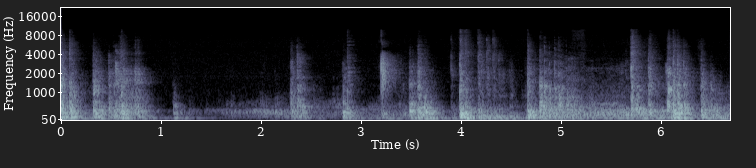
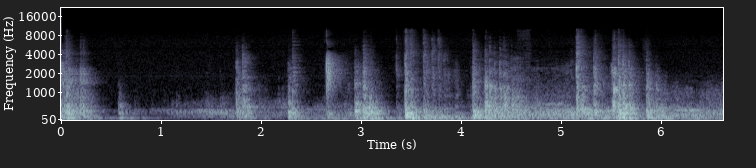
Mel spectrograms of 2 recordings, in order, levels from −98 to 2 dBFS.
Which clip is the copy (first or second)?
first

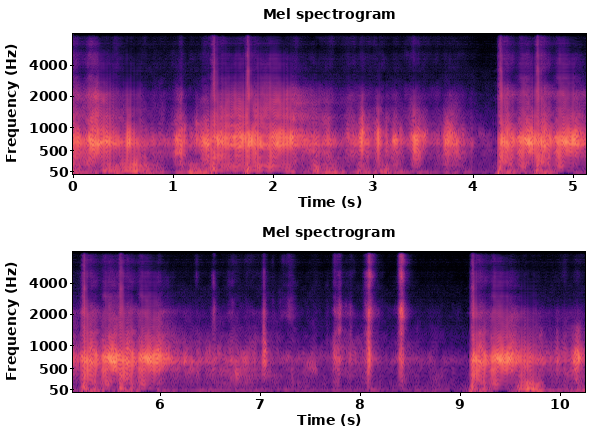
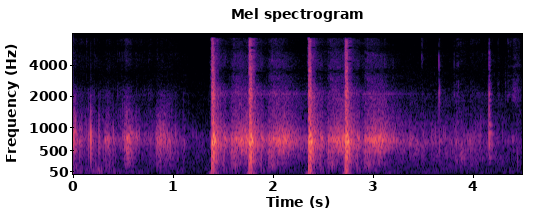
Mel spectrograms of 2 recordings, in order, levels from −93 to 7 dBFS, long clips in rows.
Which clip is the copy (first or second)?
first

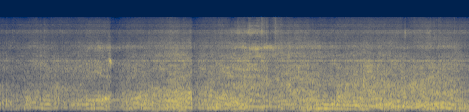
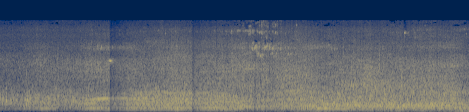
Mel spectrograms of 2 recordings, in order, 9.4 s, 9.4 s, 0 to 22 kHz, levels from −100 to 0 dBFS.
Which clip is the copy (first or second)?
first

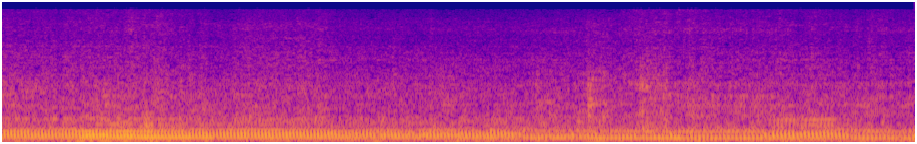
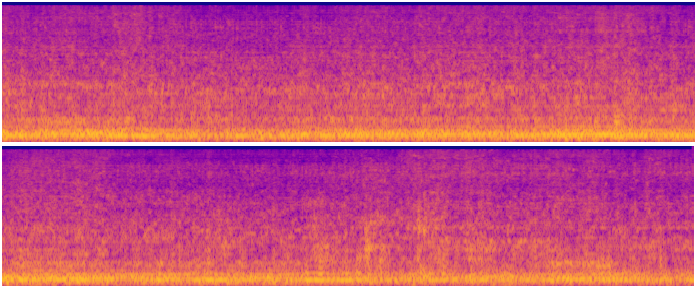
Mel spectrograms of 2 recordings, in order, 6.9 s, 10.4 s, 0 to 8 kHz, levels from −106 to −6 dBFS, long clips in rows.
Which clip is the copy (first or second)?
second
